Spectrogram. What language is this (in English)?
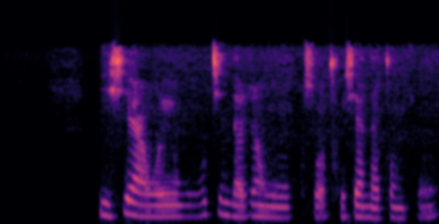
Chinese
